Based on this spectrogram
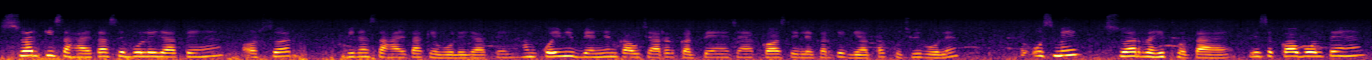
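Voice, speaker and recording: Slow, patient woman teaching grammar. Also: a little high. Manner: slow, patient explaining, counting out sounds and asking the class questions. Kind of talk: Hindi grammar lesson for schoolchildren. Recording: slightly dull lo-fi sound with faint background noise.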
